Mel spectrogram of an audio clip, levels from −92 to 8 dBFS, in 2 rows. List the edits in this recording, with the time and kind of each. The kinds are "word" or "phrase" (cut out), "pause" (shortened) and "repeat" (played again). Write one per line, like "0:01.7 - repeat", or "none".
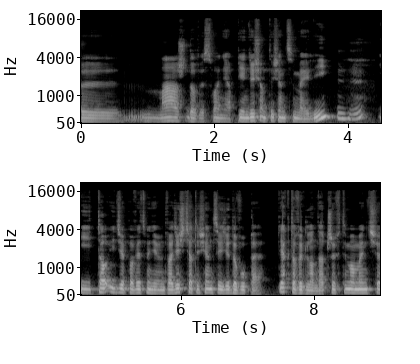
none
